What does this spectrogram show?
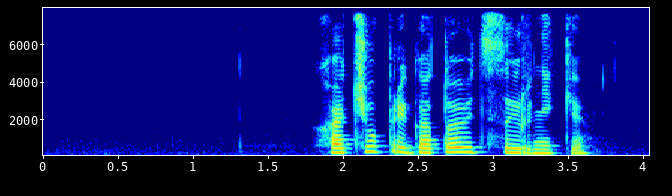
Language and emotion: Russian, neutral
